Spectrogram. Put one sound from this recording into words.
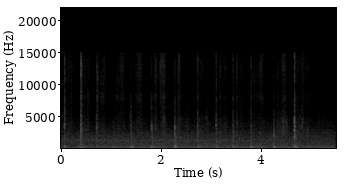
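A paintbrush brushes and scrapes across cardboard.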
